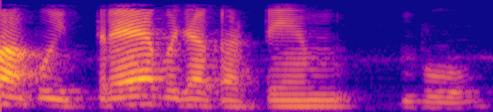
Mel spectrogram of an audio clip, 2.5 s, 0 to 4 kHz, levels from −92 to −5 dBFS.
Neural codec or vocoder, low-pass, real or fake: none; 3.6 kHz; real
